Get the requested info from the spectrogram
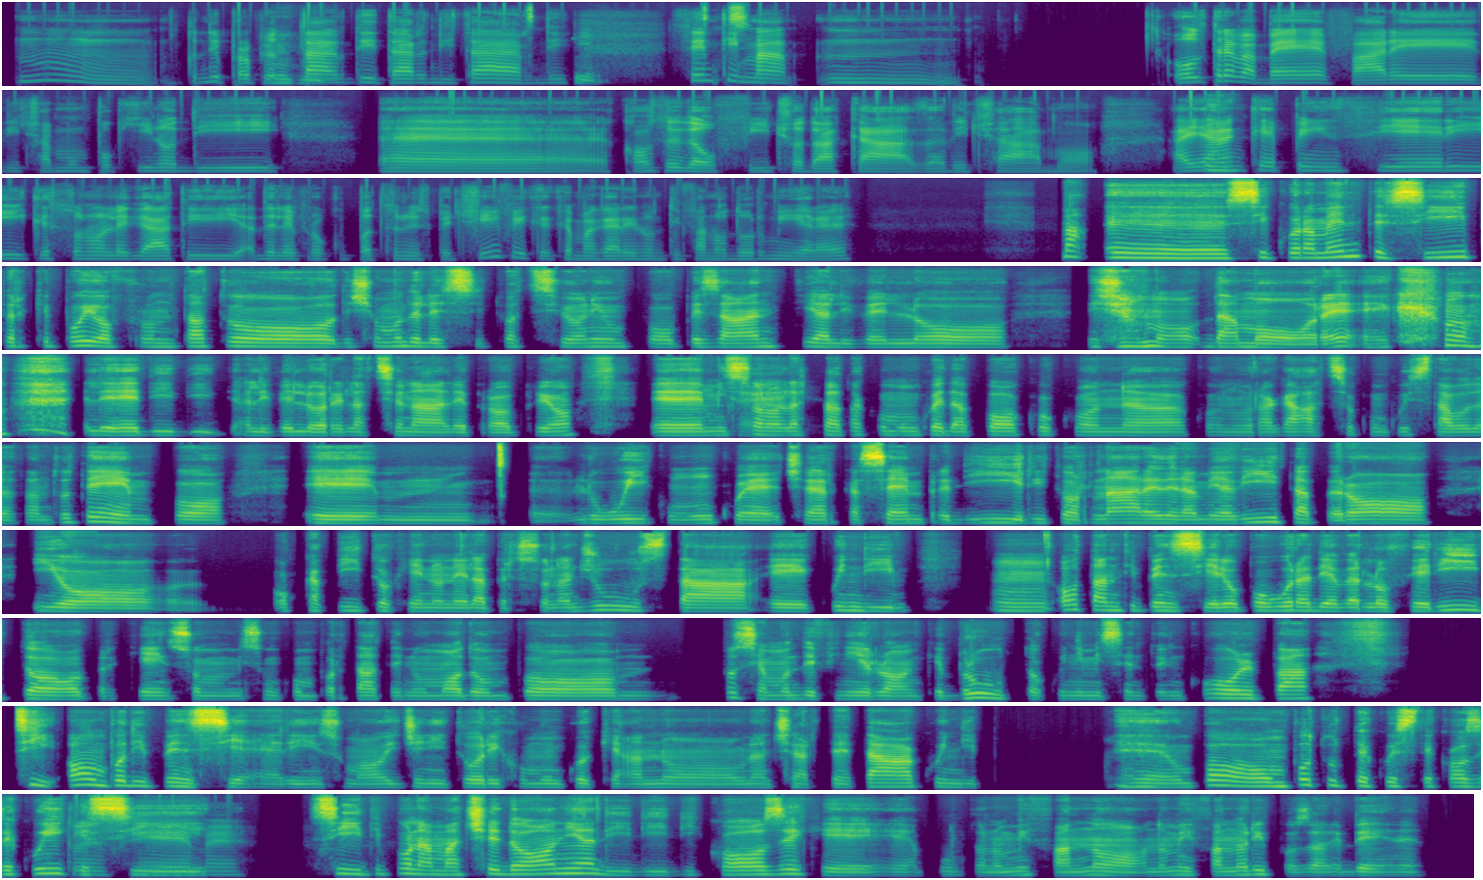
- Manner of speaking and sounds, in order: distorted speech; drawn out: "Mh"; "proprio" said as "propio"; other background noise; "Sì" said as "tì"; static; laughing while speaking: "diciamo"; laughing while speaking: "ecco"; tsk; tapping
- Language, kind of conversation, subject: Italian, advice, Come posso calmare i pensieri e l’ansia la sera?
